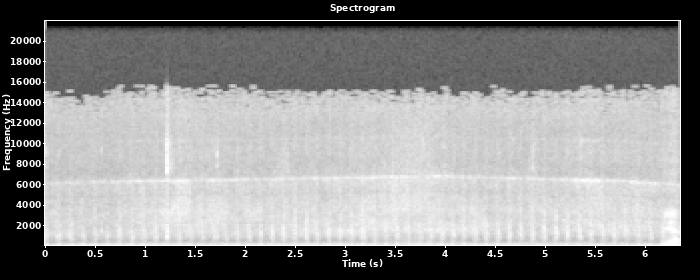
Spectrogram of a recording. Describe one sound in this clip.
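Small propellers whir with a rapid, steady flutter.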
